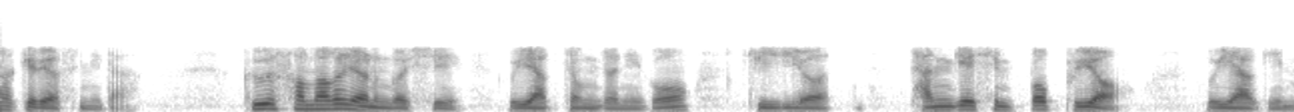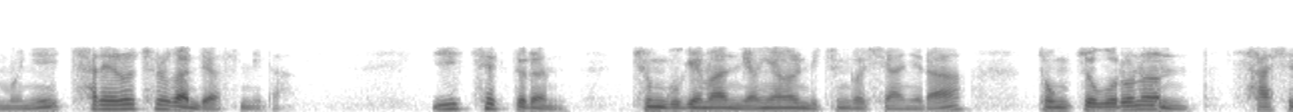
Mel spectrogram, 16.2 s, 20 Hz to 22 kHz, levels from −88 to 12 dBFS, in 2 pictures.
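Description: A buzzy, gravelly roughness runs through the whole speech clip, confined to roughly 150 Hz to 3.6 kHz. That is the GSM full-rate codec, which fits a 13 kbps full-rate coder.

From 4.82 to 5.01 s, at 8.40 to 8.43 s, and from 15.28 to 15.34 s, the sound briefly freezes into a metallic ring. These are lost GSM frames, with the last good frame repeated. The first gap loses 120 ms in pieces over 160 ms, with the longest run around 70 ms.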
